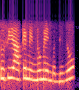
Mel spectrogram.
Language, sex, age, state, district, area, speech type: Punjabi, female, 18-30, Punjab, Faridkot, urban, conversation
